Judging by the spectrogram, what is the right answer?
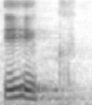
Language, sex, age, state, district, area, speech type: Maithili, female, 60+, Bihar, Madhepura, urban, read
